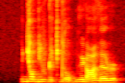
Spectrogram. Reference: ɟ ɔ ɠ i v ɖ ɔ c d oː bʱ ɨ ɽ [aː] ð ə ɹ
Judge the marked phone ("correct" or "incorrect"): incorrect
